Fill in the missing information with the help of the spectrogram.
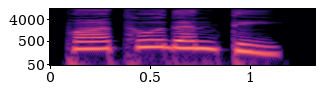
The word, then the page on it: ಪಾಥೋದಂತಿ: pātho danti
